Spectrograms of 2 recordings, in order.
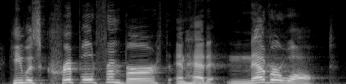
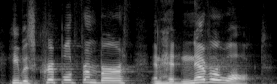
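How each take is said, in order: No difference in how they are said.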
